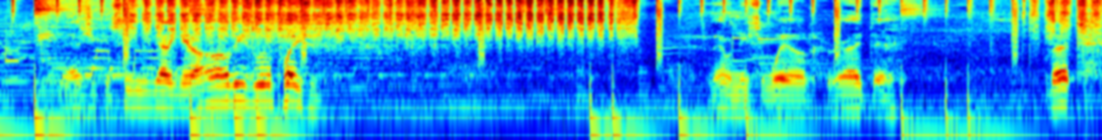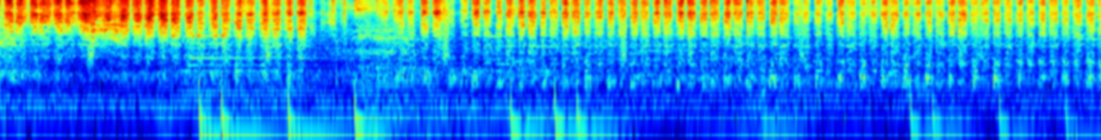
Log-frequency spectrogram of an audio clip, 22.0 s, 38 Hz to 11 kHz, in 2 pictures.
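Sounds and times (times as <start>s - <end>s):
sandpaper rubbing on filler: 0.7s - 6.4s, 10.2s - 22.0s.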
